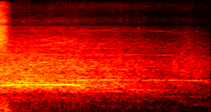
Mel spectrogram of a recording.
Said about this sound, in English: Come on, clap your hands. And shouting and screaming and say yes.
